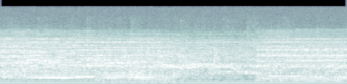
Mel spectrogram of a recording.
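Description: Organ holding sustained chords, with faint voices from the congregation calling out, heard on an old tape recording with a low steady hum.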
